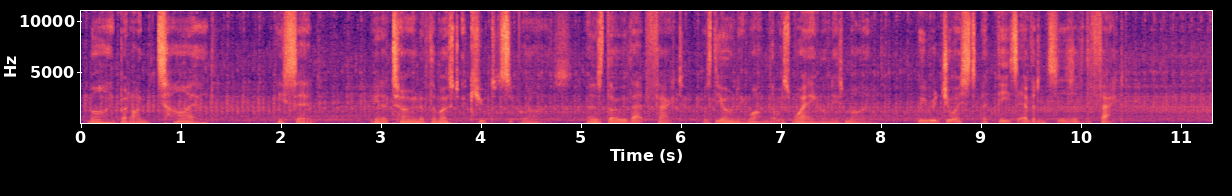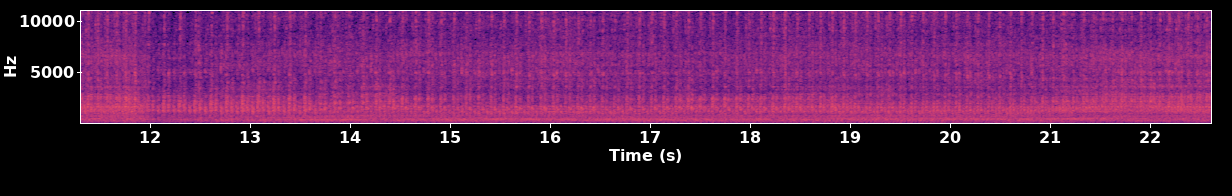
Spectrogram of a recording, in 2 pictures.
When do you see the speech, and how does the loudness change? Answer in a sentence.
You can hear the speech from 0.0 to 10.4 s, at a steady volume.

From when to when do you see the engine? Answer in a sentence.
The engine can be heard from 0.0 to 22.5 s.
